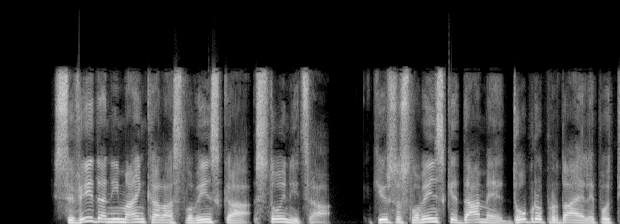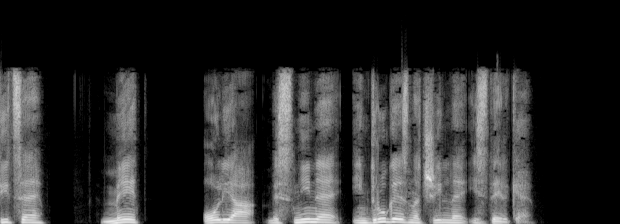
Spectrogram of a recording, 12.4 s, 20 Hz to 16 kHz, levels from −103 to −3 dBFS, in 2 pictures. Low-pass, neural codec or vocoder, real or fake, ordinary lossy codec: 10.8 kHz; none; real; AAC, 64 kbps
